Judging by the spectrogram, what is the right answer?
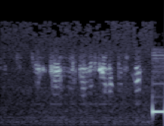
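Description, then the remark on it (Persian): A listener's telephone call connecting to a radio call-in programme: muffled talk gives way to a single short, loud, steady electronic tone, like a phone line beep, sounding briefly at the very end. “یک تماسگام داریم، بشنیم که کی هستن.”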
